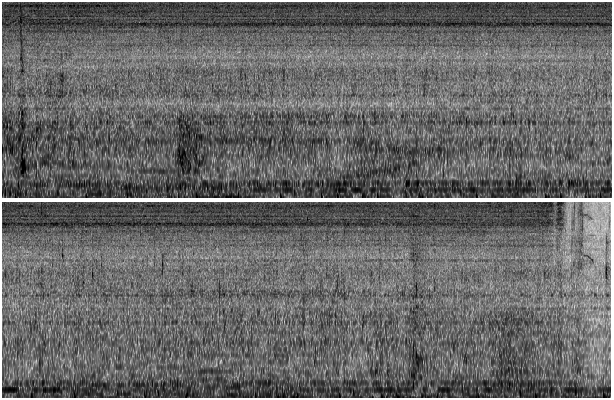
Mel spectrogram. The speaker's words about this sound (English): Right, let's get this washed and see if it's worked.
